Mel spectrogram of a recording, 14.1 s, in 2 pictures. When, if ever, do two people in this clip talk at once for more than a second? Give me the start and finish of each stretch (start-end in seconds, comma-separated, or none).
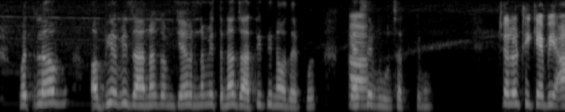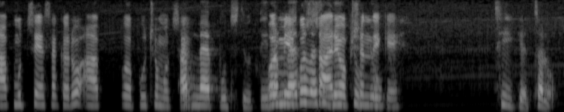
10.4-11.8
